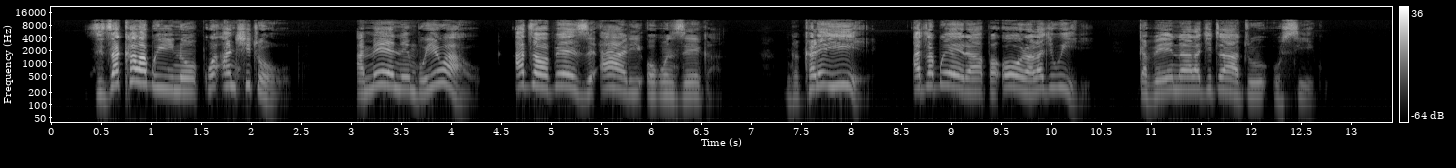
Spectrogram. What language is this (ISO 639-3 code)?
nya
